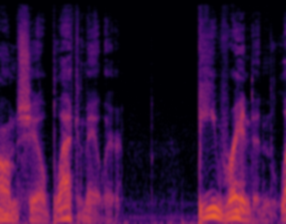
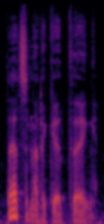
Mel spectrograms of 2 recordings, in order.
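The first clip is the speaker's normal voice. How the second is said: ordinary talk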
